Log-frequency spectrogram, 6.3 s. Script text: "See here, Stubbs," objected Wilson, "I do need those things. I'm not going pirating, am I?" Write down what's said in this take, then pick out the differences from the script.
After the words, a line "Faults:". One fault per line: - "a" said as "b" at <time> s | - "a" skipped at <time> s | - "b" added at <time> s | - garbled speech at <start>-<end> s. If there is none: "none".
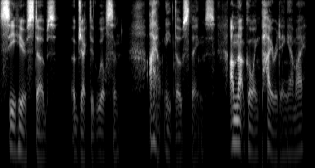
"See here, Stubbs," objected Wilson, "I don't need those things. I'm not going pirating, am I?"
Faults:
- "do" said as "don't" at 3.1 s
